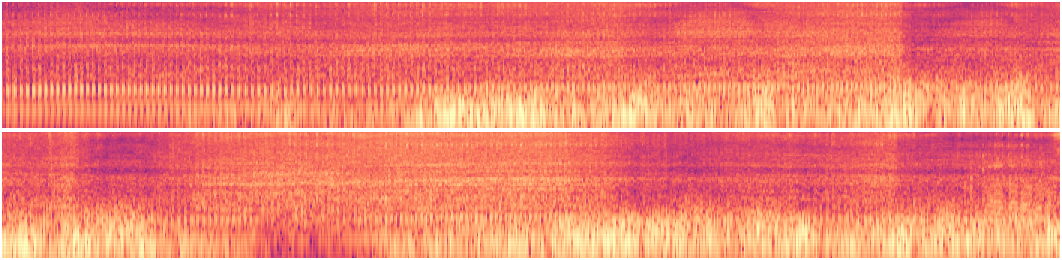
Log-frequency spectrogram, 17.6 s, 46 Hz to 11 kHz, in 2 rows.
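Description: Suzuki KingQuad 750 ATV's single-cylinder four-stroke engine running steadily at first, then getting louder and rougher about three seconds in as the quad pulls away and rides on. It eases off briefly about two-thirds of the way through, then picks up again.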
